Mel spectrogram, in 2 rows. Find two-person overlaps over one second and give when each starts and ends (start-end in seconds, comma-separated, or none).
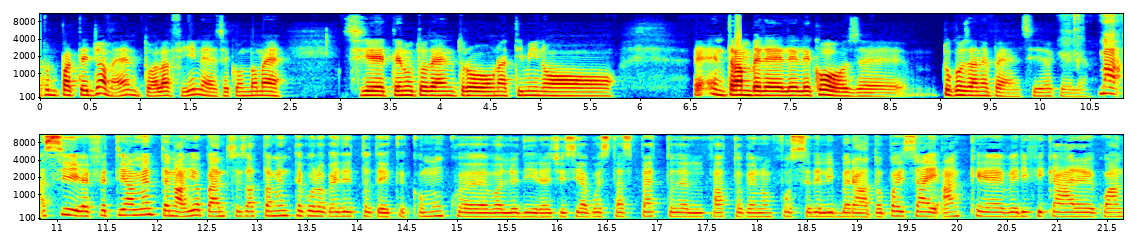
none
